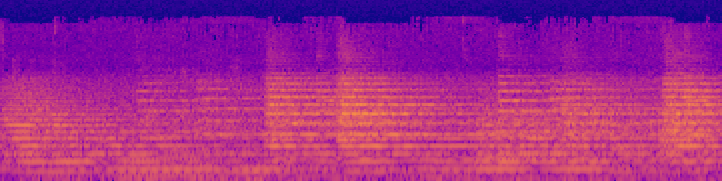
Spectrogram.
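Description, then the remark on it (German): The large bells of St. Peter's in Rome ring together in a dense, sustained peal, deep tones overlapping with fresh strikes every second or so, loud and reverberant with no voices. “Über alle Länder der Christenheit klingt der Ruf der Petersglocken in Rom.”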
